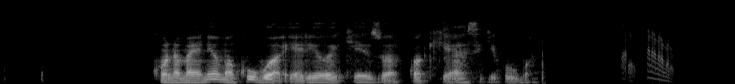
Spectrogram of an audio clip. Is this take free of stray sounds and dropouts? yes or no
no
